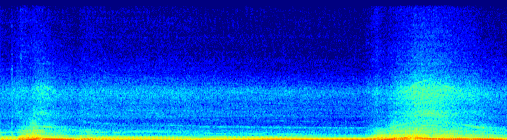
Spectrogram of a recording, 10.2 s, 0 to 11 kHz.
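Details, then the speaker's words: 20-year-old JDM EJ205 Subaru WRX wagon at operating temperature: throttle blipped and the idle hangs high instead of dropping back, a steady elevated drone; throttle and cruise cables adjusted too tight. "all right so she is up to operating temp I'm gonna go ahead and flip the throttle see what happens yeah it's staying High"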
